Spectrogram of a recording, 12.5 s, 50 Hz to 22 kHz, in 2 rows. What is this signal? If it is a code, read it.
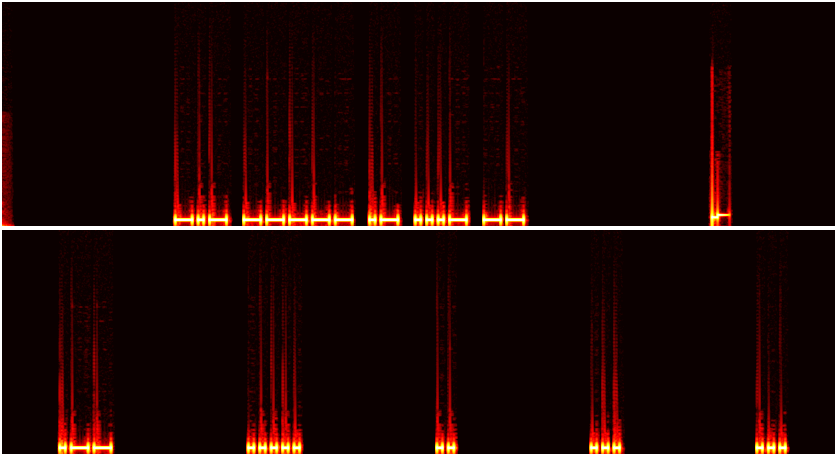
Morse code, heard as a keyed tone, about 28 wpm, spaced as for 12 wpm, 700 Hz. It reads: K0AVM W5ISS
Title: USA Call Signs - 5 Characters - 8x Character Spacing - 28wpm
